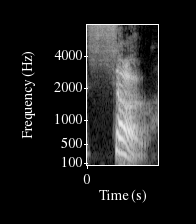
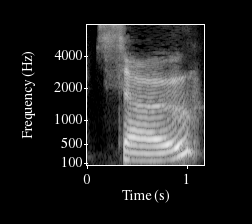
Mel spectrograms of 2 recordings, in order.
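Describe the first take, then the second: First: It sounds like summing up. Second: It sounds like asking for something.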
